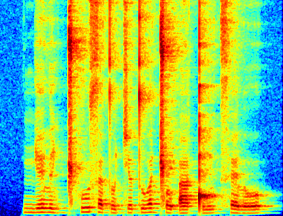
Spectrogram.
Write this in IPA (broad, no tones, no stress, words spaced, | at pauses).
ɲelɘʎ ǁʰusɐtocɘ tuɐ̯ǁo ʔa ǃilt͡sʰɛlo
